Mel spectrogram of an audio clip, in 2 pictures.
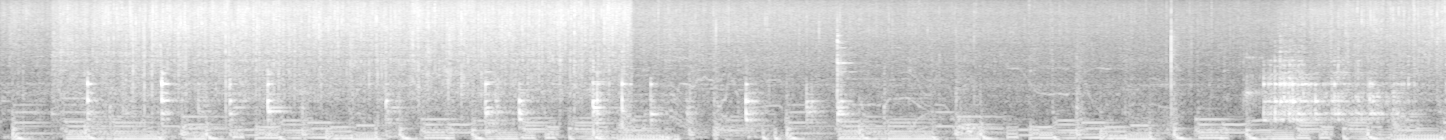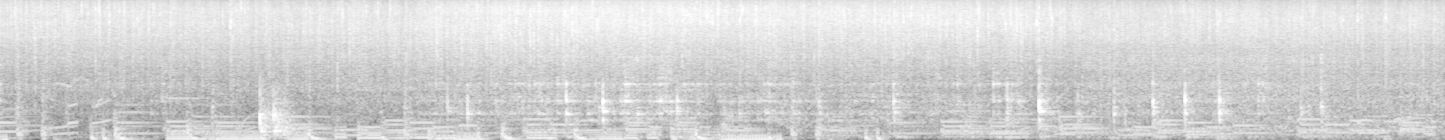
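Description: Red onion and garlic sizzling in oil in a nonstick frying pan, with a wooden spoon clicking and scraping as it stirs. The sizzle drops after about six seconds. About thirteen seconds in, soaked white beans are tipped into the pan and the frying sizzle rises again and stays steady.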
